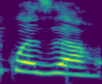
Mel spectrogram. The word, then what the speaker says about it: quasar: Alors, ces quasars, on appelle ça quasar. Pourquoi ? Parce que c'est la contraction de quasi-stellar en anglais, donc quasi-stellaire, mais on a gardé la façon dans l'usage de le prononcer à l'anglaise.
